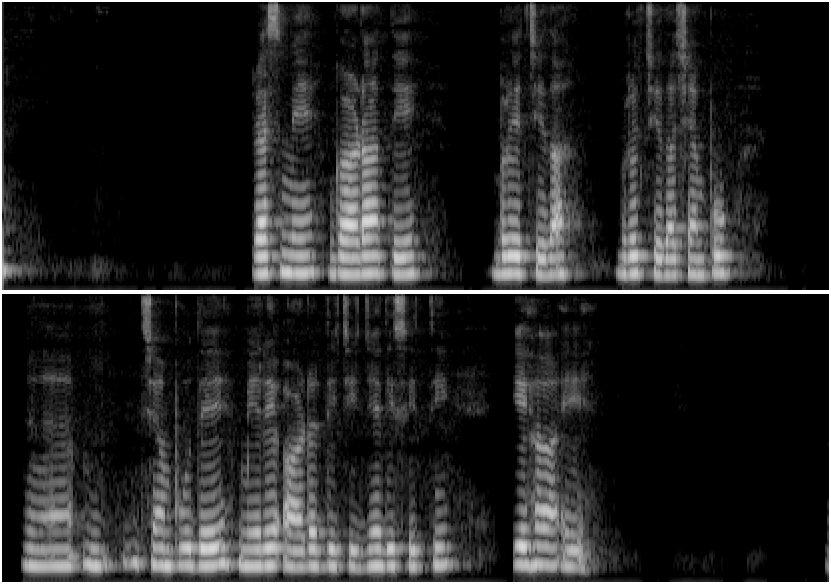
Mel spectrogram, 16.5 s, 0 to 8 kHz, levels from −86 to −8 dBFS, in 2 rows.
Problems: constant background noise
